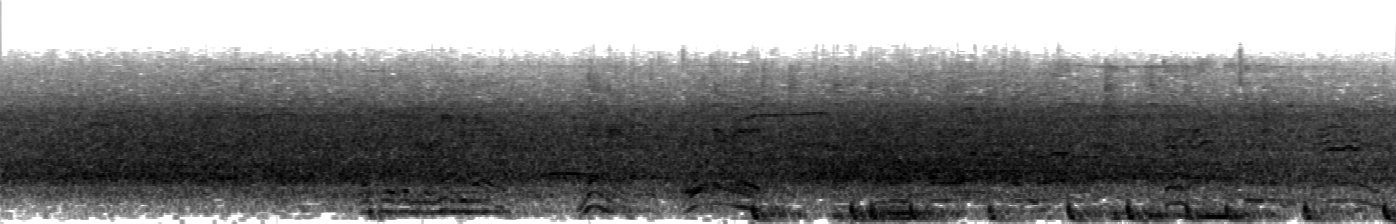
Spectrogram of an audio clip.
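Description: A large baseball stadium crowd roars continuously, loud and dense, with whoops and shouts rising through the noise and voices talking beneath it.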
